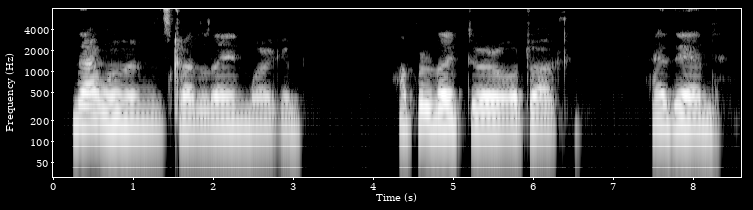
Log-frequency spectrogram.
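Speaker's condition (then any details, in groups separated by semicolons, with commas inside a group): Multiple sclerosis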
